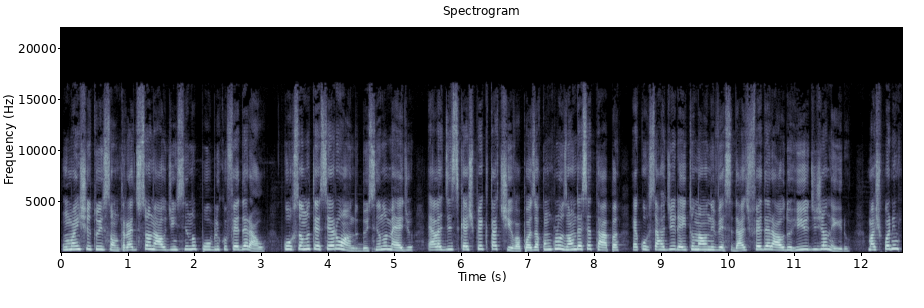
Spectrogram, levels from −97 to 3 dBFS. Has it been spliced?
no; 0 cuts

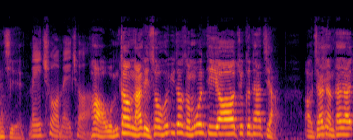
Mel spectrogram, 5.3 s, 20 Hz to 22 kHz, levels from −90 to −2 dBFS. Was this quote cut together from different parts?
no; 0 cuts

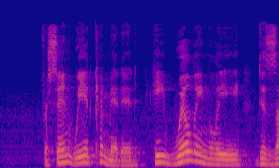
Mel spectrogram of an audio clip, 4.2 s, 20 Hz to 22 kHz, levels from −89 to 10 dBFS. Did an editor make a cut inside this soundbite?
yes; 1 cut; at 2.2 s

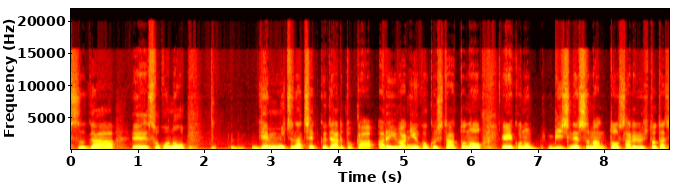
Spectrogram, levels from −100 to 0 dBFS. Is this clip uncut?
no; 1 cut; at 2.7 s

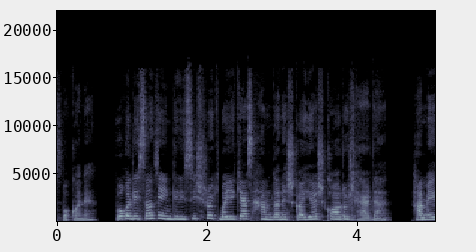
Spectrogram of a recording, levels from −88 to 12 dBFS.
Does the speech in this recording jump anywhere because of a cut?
yes; 3 cuts; at 1.3 s, 2.1 s, 3.9 s

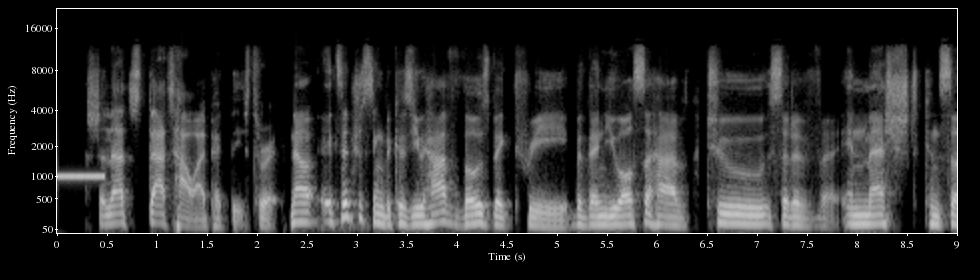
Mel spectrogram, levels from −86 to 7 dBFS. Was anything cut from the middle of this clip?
yes; 2 cuts; at 2.3 s, 6.4 s

